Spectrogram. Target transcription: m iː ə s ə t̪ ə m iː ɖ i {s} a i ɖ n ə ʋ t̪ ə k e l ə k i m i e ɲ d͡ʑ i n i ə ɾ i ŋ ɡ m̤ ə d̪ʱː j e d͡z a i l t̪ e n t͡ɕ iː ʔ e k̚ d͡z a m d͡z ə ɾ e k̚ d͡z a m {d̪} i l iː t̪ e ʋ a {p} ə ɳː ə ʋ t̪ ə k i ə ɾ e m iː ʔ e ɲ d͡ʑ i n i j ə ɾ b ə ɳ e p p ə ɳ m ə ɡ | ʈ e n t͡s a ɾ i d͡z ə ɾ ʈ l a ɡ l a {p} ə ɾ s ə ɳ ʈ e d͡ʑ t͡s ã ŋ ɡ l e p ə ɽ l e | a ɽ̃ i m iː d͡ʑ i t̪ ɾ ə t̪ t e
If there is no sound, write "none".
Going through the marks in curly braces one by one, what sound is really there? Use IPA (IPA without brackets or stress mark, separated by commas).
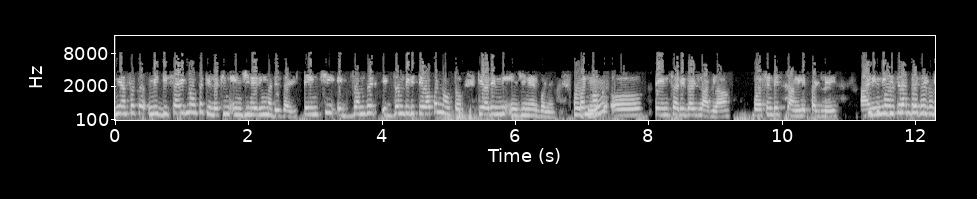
s, d̪, p, p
